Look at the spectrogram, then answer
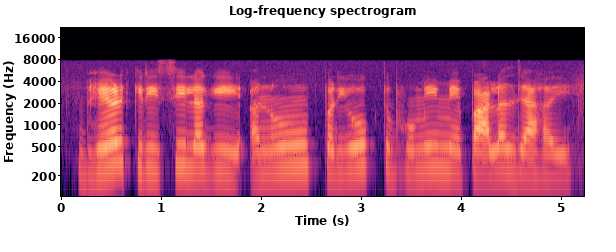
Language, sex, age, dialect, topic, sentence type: Magahi, female, 41-45, Central/Standard, agriculture, statement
